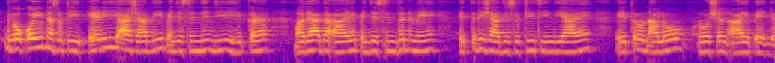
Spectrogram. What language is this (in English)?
Sindhi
